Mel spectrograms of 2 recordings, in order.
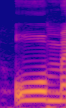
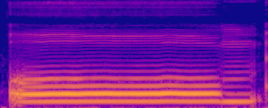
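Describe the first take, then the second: First: The word is said short and quick. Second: The vowel is stretched out long.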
